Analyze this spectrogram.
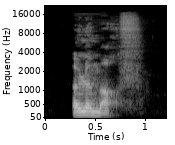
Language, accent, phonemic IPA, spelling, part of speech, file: French, France, /ɔ.lɔ.mɔʁf/, holomorphe, adjective, LL-Q150 (fra)-holomorphe.wav
- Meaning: holomorphic (of a complex function)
